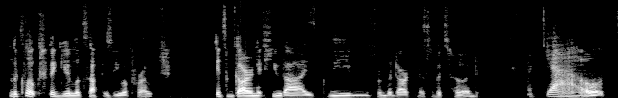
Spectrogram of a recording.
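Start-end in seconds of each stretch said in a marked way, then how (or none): 6.7-7.5 hopeful, rasping voice. Reading a game's text aloud, a cloaked trader asks: rasping hopefully. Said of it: "it rasps hopefully".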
